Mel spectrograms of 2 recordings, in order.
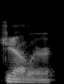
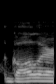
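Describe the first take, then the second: First: The word begins with a J sound. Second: The word begins with a hard G sound. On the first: The speaker calls it right. "it's pronounced Jailer" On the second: The speaker calls it wrong. "I thought that we pronounced it uh, Ga- Gawler"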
